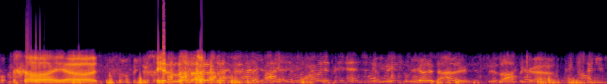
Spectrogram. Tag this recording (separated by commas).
Speech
